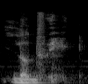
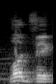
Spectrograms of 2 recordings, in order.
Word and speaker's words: Ludwig: that yeah he pronounced ludwig in the same way that i assumed it would be pronounced as a german name uh the w is pronounced more like a v ah so really kind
